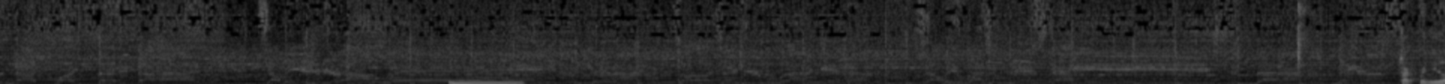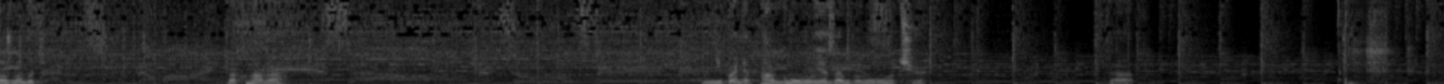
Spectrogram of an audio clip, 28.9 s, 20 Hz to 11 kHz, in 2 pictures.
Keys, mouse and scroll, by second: 0.0 ctrl+click, 1.8-6.8 drag, 7.2-11.3 drag, 11.5 ctrl+click, 12.8-21.3 ctrl+drag, 21.8-23.7 drag, 24.0 ctrl+click, 25.0-28.8 drag.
